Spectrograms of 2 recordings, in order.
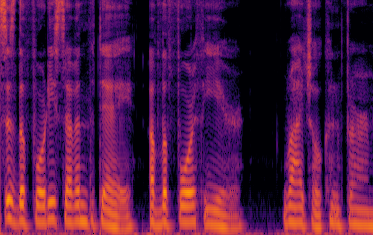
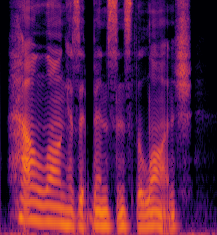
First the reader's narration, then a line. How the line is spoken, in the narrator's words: says, her voice like gravel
